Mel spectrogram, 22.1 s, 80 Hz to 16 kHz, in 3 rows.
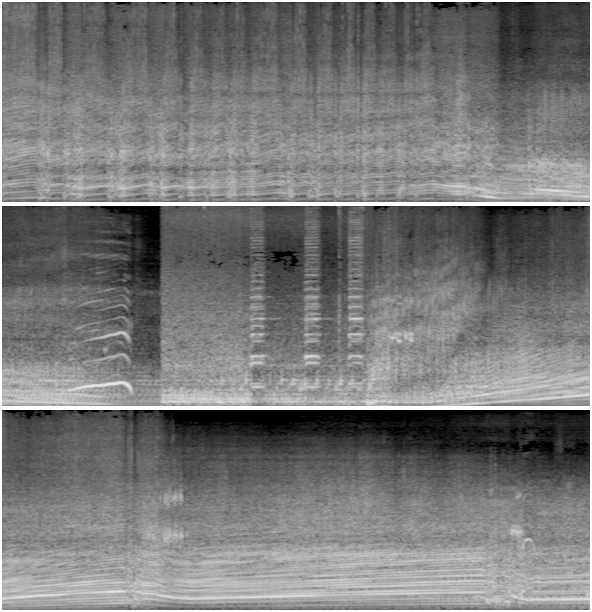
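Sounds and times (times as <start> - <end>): car engine accelerating: 0.0 - 22.0
car horn toots: 10.4 - 12.3.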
